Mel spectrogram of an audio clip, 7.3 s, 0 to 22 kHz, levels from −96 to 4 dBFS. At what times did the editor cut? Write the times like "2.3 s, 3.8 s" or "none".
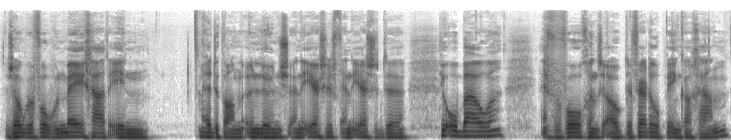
2.2 s, 3.4 s, 4.4 s, 5.4 s, 6.2 s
